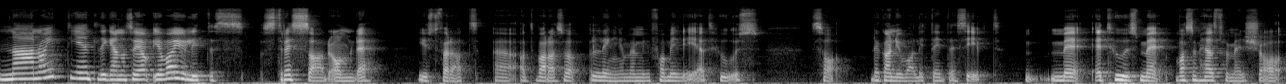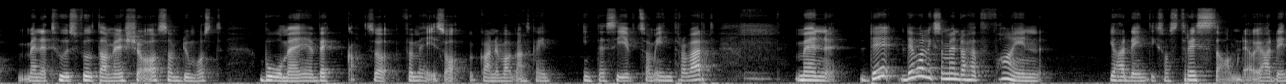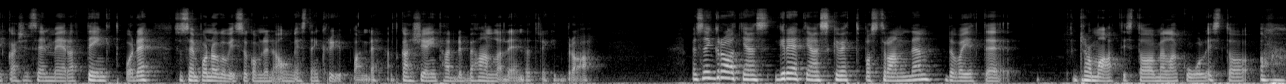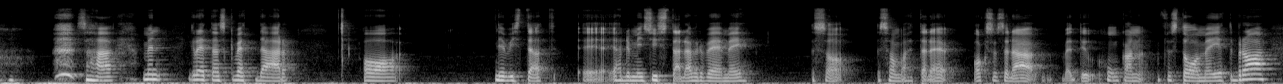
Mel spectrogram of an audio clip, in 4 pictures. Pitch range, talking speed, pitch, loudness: 165-210 Hz, 190 wpm, 185 Hz, -20 LUFS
